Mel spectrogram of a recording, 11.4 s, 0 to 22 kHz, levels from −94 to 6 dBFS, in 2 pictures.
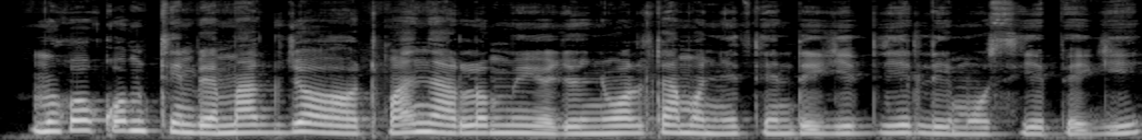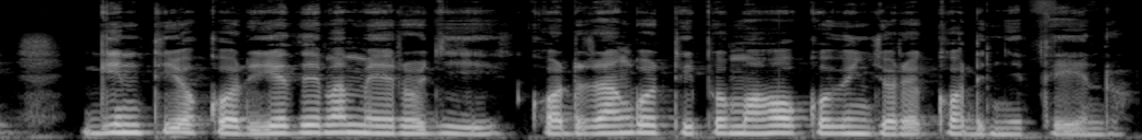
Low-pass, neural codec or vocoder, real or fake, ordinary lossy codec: none; none; real; none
